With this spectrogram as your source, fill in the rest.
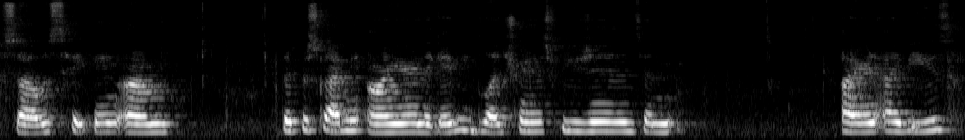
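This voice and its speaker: Mellow woman chatting in an echoey room. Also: mid-range voice, level tone, a little slow, pauses often, slight background noise. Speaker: mukbang host. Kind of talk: casual storytelling while eating. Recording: roomy, echoey indoor sound.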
